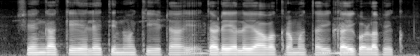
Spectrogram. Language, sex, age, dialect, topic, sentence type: Kannada, male, 18-24, Dharwad Kannada, agriculture, question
